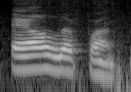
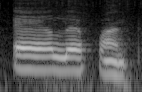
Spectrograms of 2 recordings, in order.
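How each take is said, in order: Both takes have the same delivery.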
